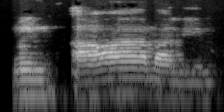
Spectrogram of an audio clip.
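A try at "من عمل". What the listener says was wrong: আইন টান হবে না, মিন আমালিন। আইন টান হবে না, মিন আমালিন। এখানে আইন টানের কোনো পদ নাই।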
